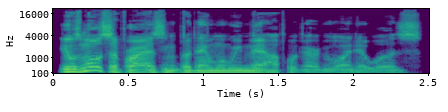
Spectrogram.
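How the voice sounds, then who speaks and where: Fast-talking husky man. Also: on the low side, lively intonation, dry recording, clean studio sound. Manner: easygoing, says "honestly" a lot. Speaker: podcast guest. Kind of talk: casual interview answer.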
